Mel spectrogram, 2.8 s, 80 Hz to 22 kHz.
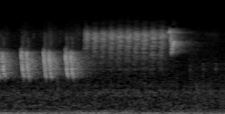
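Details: Thrush nightingale song, 25 May 2021: four loud, harsh chock notes about a quarter-second apart switch into a rapid high rattling trill that ends on a falling note.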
